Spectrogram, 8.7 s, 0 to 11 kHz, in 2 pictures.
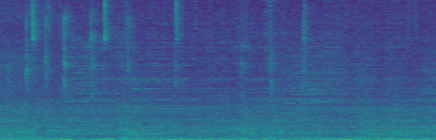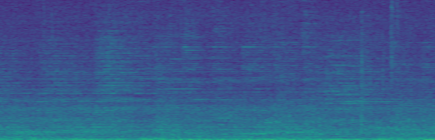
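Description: Emerson Designer ceiling fan with its K55 motor giving a loud, steady low hum and rumble while the spinning blades slow down, braked by the owner's stopping trick.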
